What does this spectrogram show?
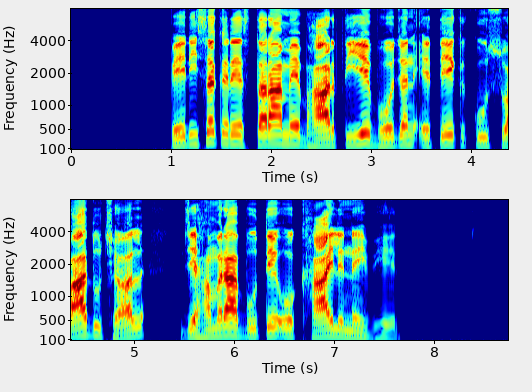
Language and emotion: Maithili, sad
